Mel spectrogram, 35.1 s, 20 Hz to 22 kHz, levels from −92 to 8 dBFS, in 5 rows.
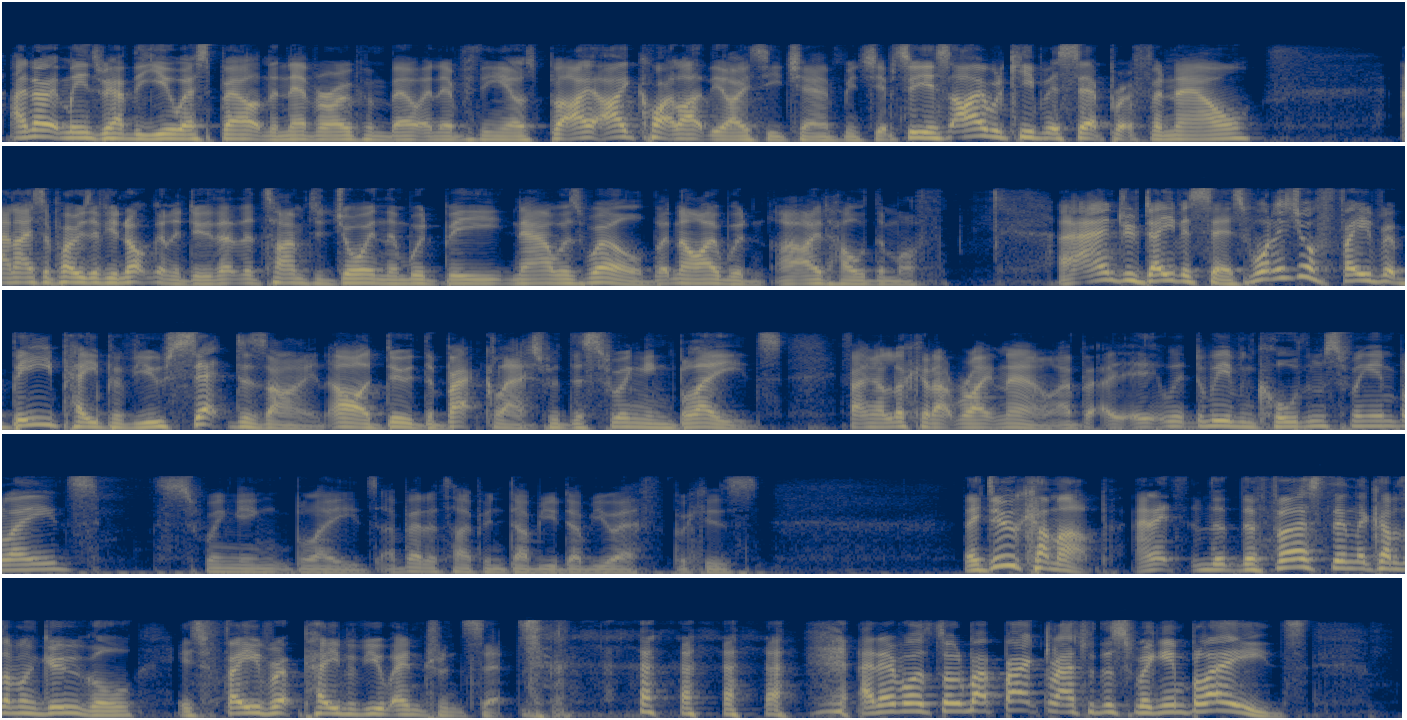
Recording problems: high frequencies cut off; noticeable; nothing above 6 kHz
uneven, jittery; slightly; from 7 to 26 s

